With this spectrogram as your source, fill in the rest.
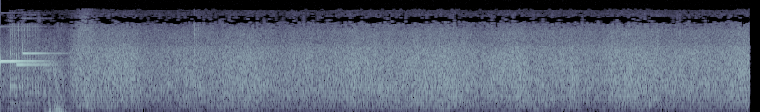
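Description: Strong wind blows steadily.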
